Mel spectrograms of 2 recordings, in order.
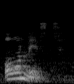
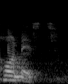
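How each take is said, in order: First: No h sound is heard at the start. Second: An h sound is heard at the start. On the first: The speaker calls it right. "The H here is silent" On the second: The speaker calls it wrong. "It's not honest"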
